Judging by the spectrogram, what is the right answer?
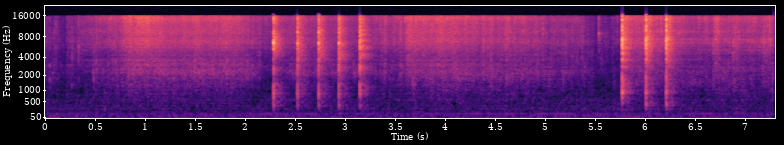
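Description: Diamond painting resin drills being poured and handled: a soft hissing patter about a second in, then two quick runs of sharp little clicks, one just after two seconds and another near the end.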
